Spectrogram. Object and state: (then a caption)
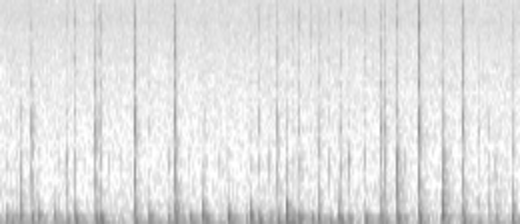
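Plastic pill organizer case. Both hands tap rapidly with short-nailed fingertips on a closed black hard-plastic weekly pill organizer, hollow and holding some capsules, lying flat on a table. The result is a quick, uneven run of short, dry, hollow clicks with a low, thin body and almost no ring.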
